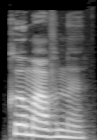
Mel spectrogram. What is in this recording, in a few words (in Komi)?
"кӧмавны" Komi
